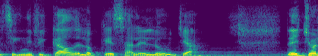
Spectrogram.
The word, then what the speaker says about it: aleluya: de lo que es aleluya de hecho la pronunciación más cercana es como una y común aleluya porque tiene que ver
